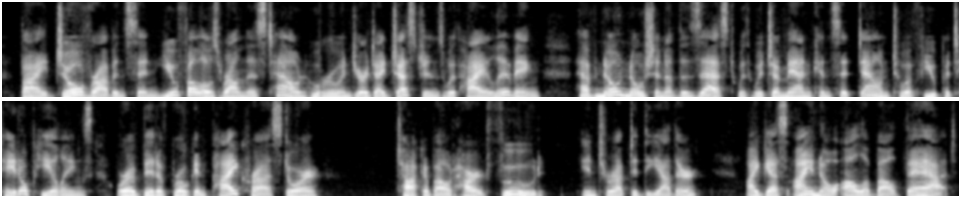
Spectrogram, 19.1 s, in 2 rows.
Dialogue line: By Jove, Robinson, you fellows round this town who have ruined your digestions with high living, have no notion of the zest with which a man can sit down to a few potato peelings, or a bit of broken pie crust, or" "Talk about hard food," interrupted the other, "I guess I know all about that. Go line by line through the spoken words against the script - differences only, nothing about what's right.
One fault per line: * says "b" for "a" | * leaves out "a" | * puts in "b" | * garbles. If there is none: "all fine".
* leaves out "have"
